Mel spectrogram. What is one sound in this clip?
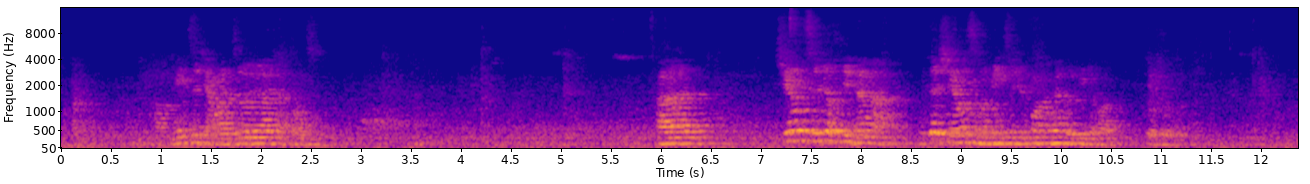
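A man lectures aloud in a room with a slight echo.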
